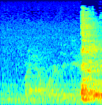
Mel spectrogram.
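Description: Faint murmured voices, then a sudden loud cough about one and a half seconds in.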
